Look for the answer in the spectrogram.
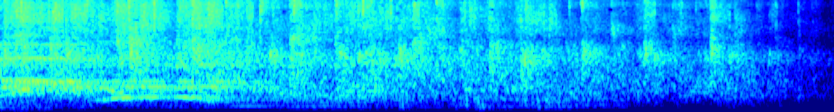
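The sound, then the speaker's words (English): A crowd claps and cheers for the fathers present on Father's Day in a dense, steady burst of applause with scattered voices, loud at first and slowly tapering off over a few seconds. “Come on, can we give them a big cheer?”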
